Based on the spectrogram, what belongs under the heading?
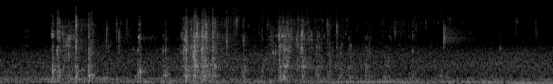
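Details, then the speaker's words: Cooling system pressure tester released after holding steady pressure for 30 minutes with no gauge drop: short hissing bursts, then trickling and dripping as air trapped in the engine forces some coolant out. "To do that, you turn this and you can hear the pressure release. It's probably going to leak some of the coolant out."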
